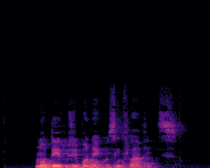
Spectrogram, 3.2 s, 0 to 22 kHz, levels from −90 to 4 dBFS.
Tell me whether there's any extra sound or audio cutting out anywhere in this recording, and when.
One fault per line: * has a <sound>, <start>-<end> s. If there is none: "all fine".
all fine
